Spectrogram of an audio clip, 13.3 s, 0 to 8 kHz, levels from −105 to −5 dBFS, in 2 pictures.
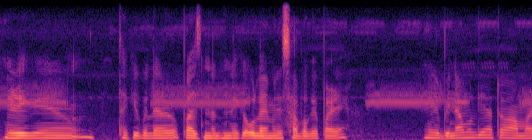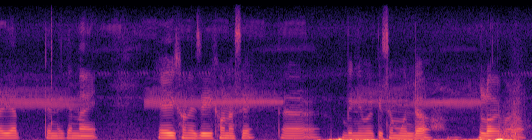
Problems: constant background noise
